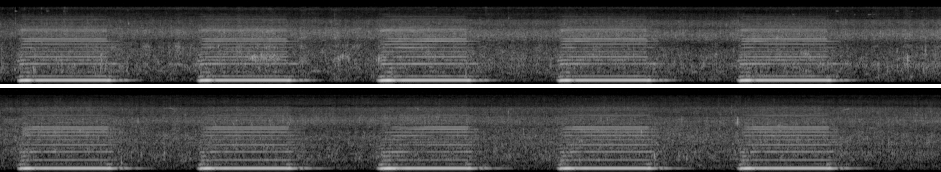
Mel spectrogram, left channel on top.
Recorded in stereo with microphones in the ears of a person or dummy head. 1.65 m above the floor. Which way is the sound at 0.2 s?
55° left (ahead or behind).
